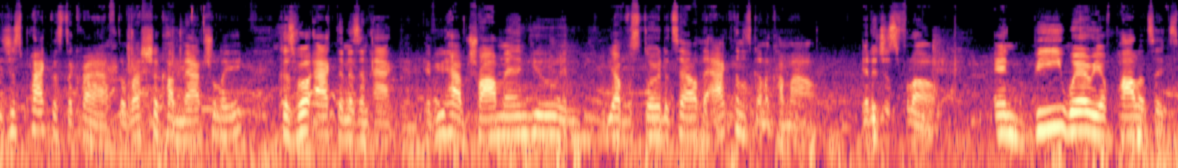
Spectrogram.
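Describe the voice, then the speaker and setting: A man with a New York accent giving reflective, conversational answers in a casual street interview. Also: fairly high pitch. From New York, United States. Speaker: interviewee, dancer and actor. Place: outdoors in a city park. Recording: outdoor city noise, passing traffic.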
